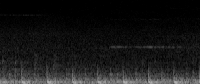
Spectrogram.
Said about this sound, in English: you can still hear traces of those parties. Acid tracks pulsing in the concrete. We went deep into the foundations. Concrete shells reverberating with unearthly sound.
